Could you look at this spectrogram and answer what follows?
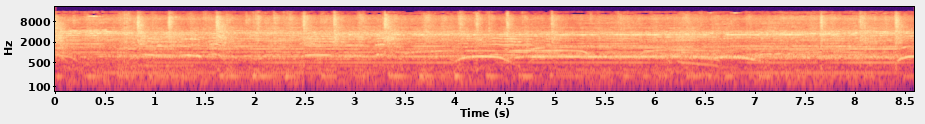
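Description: Celebrating street crowd blowing plastic horns and vuvuzelas, several held tones overlapping and bending up and down in pitch, with shouts, whoops and repeated sharp beats.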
